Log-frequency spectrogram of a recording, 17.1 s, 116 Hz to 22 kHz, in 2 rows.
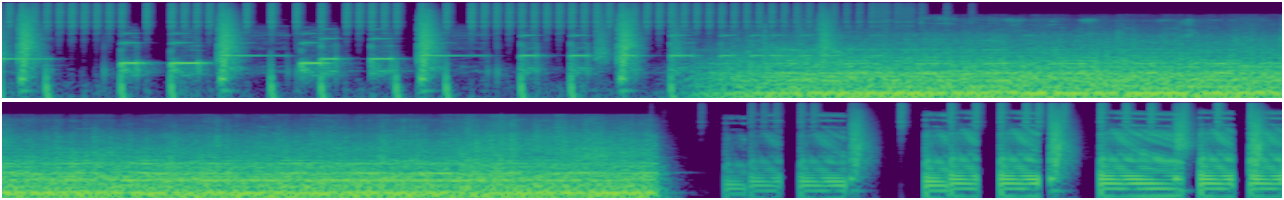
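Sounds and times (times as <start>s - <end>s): choppy electronic music: 0.0s - 6.4s, 13.4s - 17.0s
railway car motor drone: 4.8s - 13.0s.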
